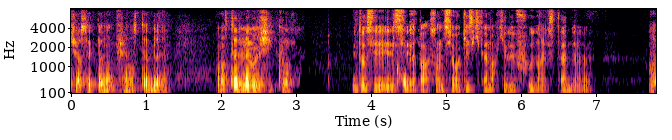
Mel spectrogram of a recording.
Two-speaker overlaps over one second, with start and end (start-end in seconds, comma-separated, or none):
none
